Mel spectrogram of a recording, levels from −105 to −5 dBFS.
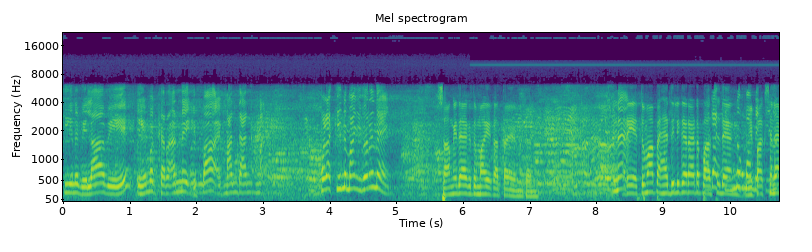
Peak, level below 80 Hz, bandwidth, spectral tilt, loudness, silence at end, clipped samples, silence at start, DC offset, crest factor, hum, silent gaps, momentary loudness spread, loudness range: -2 dBFS; -44 dBFS; over 20 kHz; -5 dB/octave; -20 LUFS; 0 s; under 0.1%; 0 s; under 0.1%; 18 dB; none; none; 6 LU; 2 LU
